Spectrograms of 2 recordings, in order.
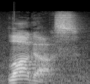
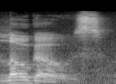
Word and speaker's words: Lagos: the bookstore on pacific the place is called lagos pronounced lagos but the people who ride those scooters call it logos the guilt would pass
